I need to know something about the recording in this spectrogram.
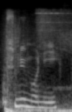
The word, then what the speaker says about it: pneumonie: Sometimes I want to pronounce it the French way, I guess, because in French you'd pronounce it pneumonie.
